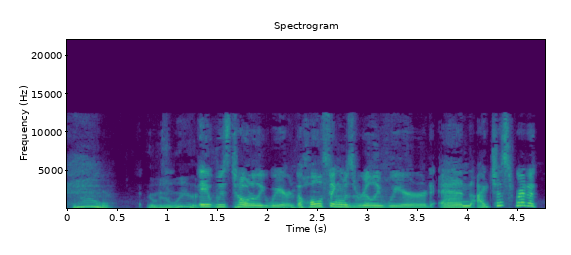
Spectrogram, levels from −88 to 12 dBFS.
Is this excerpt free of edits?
no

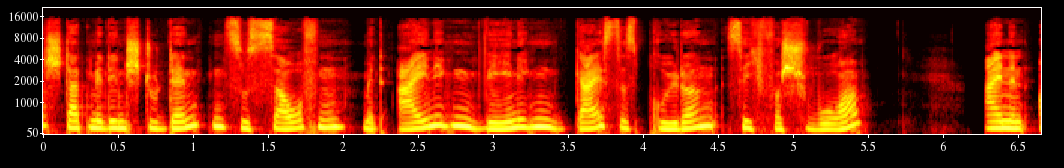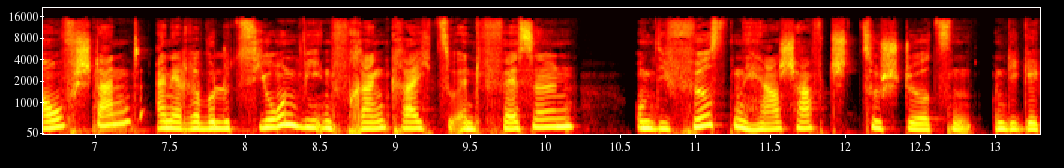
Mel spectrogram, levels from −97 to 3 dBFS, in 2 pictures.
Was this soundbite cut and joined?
no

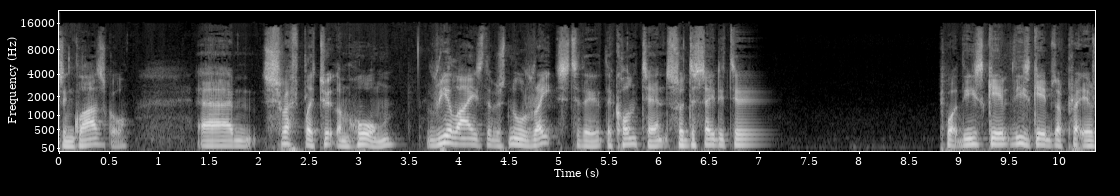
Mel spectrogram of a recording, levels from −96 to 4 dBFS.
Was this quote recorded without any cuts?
no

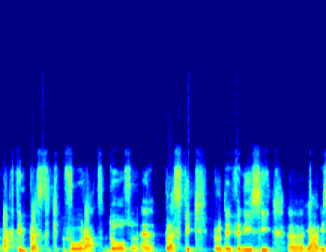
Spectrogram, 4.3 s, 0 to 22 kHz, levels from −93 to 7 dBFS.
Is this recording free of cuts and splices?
yes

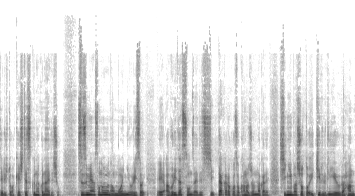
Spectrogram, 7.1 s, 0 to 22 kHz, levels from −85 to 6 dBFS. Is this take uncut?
yes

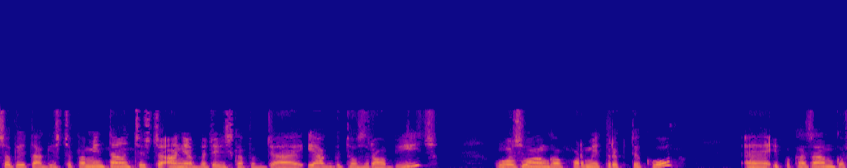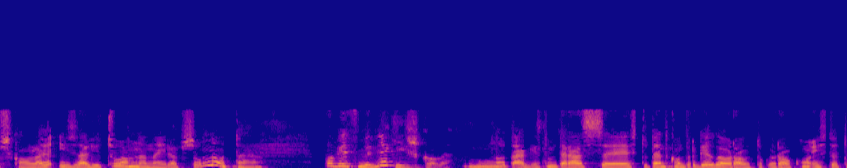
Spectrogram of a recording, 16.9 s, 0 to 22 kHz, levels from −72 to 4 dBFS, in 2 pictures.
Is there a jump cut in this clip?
no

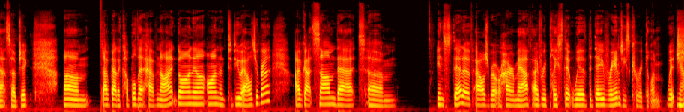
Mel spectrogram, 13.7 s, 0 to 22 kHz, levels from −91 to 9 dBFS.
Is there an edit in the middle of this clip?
no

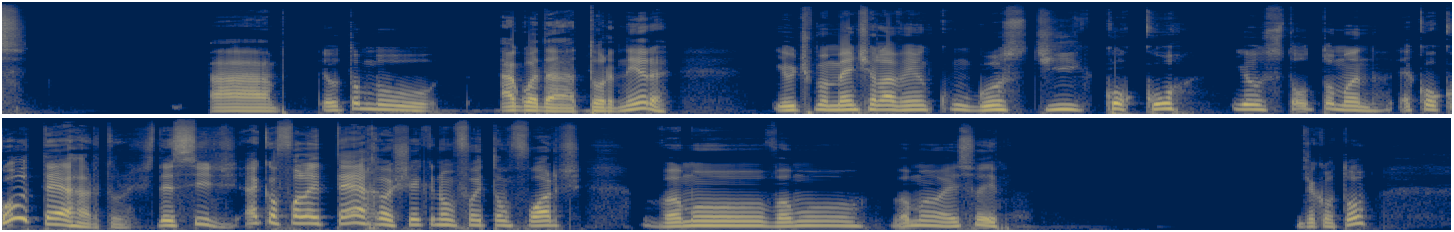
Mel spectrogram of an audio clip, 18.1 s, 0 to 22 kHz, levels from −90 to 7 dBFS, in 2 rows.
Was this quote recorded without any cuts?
no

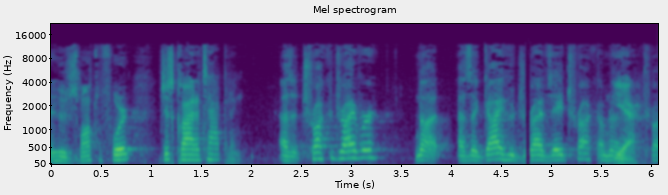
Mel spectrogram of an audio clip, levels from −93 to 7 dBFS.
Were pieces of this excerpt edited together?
yes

